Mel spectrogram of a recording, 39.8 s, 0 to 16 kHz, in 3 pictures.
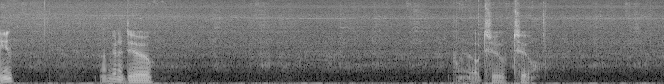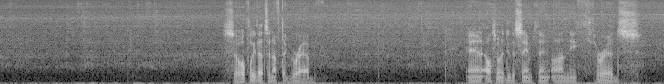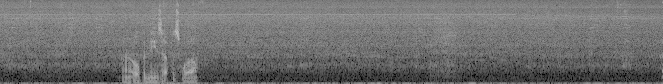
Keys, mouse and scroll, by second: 12.9 r, 15.8-18.4 middle drag, 18.9-21.1 scroll down 4, 21.7 middle click, 24.2 click, 27.0 click.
